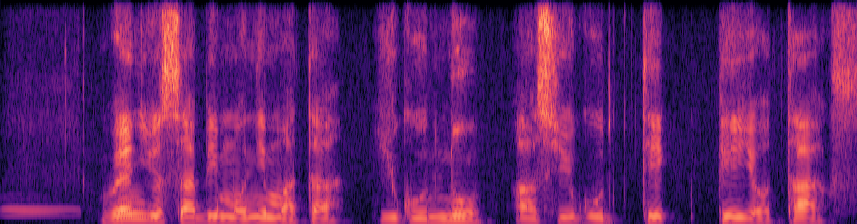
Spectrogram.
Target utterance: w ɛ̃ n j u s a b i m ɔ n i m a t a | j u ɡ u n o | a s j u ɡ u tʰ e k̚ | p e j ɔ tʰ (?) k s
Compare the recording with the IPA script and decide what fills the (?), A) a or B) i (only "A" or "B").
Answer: A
